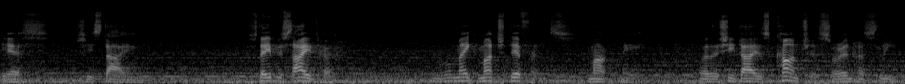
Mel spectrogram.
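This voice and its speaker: An actor playing an ominous, solemn professor with portentous, emphatic phrasing in a live radio horror drama. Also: male voice, mid-range voice, takes it slowly, over loud music, natural voice. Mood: resigned. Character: ominous, solemn professor, male vampire expert. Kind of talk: old-time radio horror drama acting. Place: live broadcast from a theater. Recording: reverberant theater stage, clear background noise.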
